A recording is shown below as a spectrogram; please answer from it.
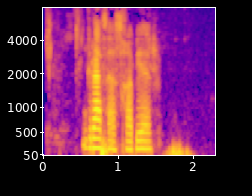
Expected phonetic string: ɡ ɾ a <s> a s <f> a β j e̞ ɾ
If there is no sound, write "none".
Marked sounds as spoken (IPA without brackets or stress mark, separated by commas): θ, x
